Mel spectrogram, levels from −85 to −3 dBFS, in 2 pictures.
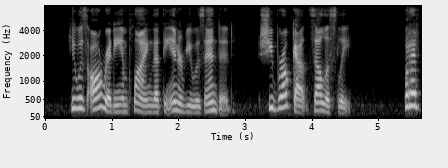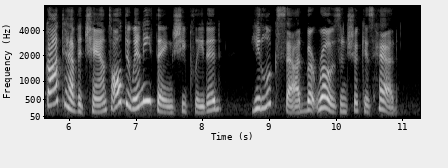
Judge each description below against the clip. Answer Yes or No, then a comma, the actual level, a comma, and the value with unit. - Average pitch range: No, wide, 8.5 semitones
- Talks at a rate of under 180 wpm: No, average, 190 wpm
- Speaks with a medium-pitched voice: No, high, 220 Hz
